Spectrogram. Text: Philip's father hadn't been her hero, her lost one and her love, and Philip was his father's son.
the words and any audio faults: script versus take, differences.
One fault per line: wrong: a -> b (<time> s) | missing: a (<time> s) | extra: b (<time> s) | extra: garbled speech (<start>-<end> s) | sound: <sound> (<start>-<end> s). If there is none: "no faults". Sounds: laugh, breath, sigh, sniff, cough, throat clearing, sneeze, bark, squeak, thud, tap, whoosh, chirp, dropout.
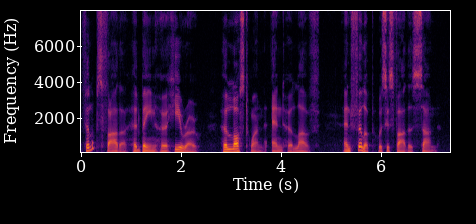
wrong: hadn't -> had (1.0 s)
